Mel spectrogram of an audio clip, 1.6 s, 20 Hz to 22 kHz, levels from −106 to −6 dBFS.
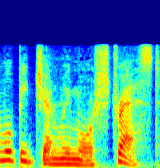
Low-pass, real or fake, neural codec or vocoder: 7.2 kHz; fake; codec, 16 kHz, 0.4 kbps, LongCat-Audio-Codec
